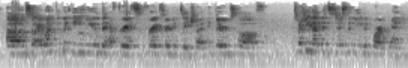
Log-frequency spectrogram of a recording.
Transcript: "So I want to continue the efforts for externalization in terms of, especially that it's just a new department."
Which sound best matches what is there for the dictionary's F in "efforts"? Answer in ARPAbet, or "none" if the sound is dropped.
F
